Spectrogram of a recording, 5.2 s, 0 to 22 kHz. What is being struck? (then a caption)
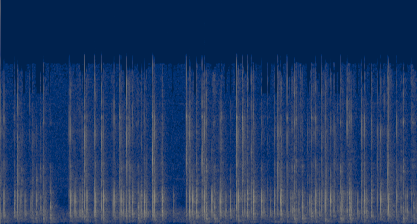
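Aluminum-case mechanical keyboard with plastic keycaps and linear switches. A LINK65 compact mechanical keyboard with a white aluminum case, pale pink plastic keycaps and linear switches, resting on a desk, is typed on with fingertips. It gives a quick, steady run of crisp, clacky key taps with a bright mid-range click and almost no low thump, broken by two short pauses. Each tap dies away almost at once.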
